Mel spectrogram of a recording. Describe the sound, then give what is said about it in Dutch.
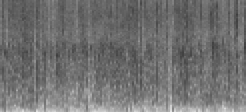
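A live listener audience in the large hall of Studio De Smet in Amsterdam claps at the final of the cooking contest Lekker Vies on the programme Mangiare, a dense, loud wash of many hands with a few sharper individual claps standing out, sustained without a break. “Laten we klappen voor onze luisteraars.”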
